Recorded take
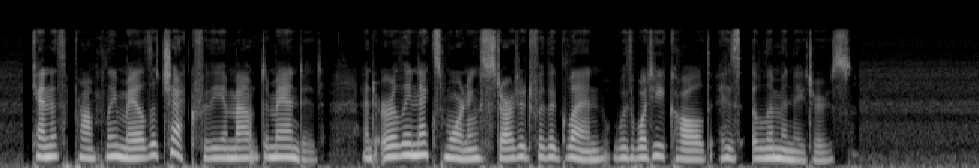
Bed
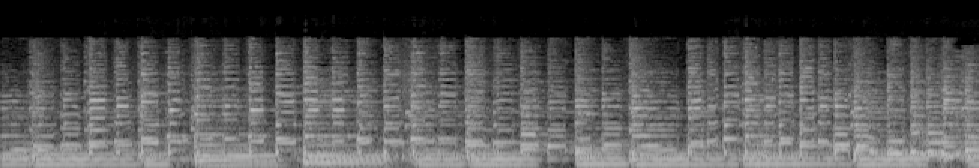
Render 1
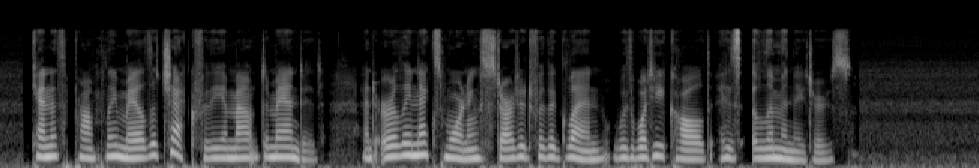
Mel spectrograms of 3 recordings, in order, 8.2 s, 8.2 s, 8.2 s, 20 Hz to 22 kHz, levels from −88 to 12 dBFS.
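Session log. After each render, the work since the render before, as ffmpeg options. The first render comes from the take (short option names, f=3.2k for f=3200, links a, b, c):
-filter_complex "[0:a]asettb=1/sr,asplit=3[a][b][c];[a]atrim=end=6.124[d];[b]atrim=start=6.12:end=6.56,asetpts=PTS-STARTPTS,afade=t=in:d=0.004:c=qsin,afade=t=out:st=0.436:d=0.004:c=qsin,aemphasis=mode=production:type=75kf[e];[c]atrim=start=6.556[f];[d][e]acrossfade=d=0.004:c1=hsin:c2=qsin[g];[g][f]acrossfade=d=0.004:c1=qsin:c2=hsin"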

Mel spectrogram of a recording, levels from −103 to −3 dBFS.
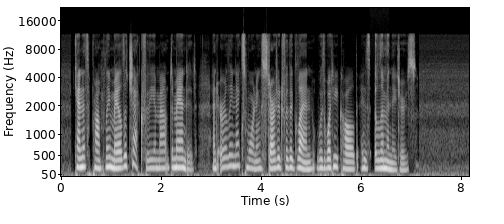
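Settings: -filter_complex "[0:a]asettb=1/sr,asplit=3[a][b][c];[a]atrim=end=1.344[d];[b]atrim=start=1.34:end=2.18,asetpts=PTS-STARTPTS,afade=t=in:d=0.004:c=qsin,afade=t=out:st=0.836:d=0.004:c=qsin,acompressor=threshold=-25dB:ratio=3:attack=3.2:release=140:knee=1:detection=peak[e];[c]atrim=start=2.176[f];[d][e]acrossfade=d=0.004:c1=hsin:c2=qsin[g];[g][f]acrossfade=d=0.004:c1=qsin:c2=hsin,asettb=1/sr,asplit=3[h][i][j];[h]atrim=end=3.194[k];[i]atrim=start=3.19:end=4.16,asetpts=PTS-STARTPTS,afade=t=in:d=0.004:c=qsin,afade=t=out:st=0.966:d=0.004:c=qsin,acompressor=threshold=-24dB:ratio=6:attack=3.2:release=140:knee=1:detection=peak[l];[j]atrim=start=4.156[m];[k][l]acrossfade=d=0.004:c1=hsin:c2=qsin[n];[n][m]acrossfade=d=0.004:c1=qsin:c2=hsin,asplit=3[o][p][q];[o]afade=t=out:st=5.39:d=0.02[r];[p]lowpass=f=1k:p=1,afade=t=in:st=5.39:d=0.02,afade=t=out:st=6.15:d=0.02[s];[q]afade=t=in:st=6.15:d=0.02[t];[r][s][t]amix=inputs=3:normalize=0"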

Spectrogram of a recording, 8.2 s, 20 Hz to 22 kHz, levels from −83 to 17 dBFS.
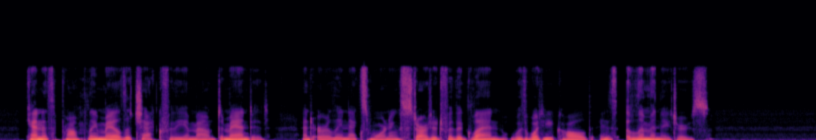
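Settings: -af "agate=range=-10dB:threshold=-38dB:ratio=16:detection=peak,equalizer=f=94:w=0.31:g=4"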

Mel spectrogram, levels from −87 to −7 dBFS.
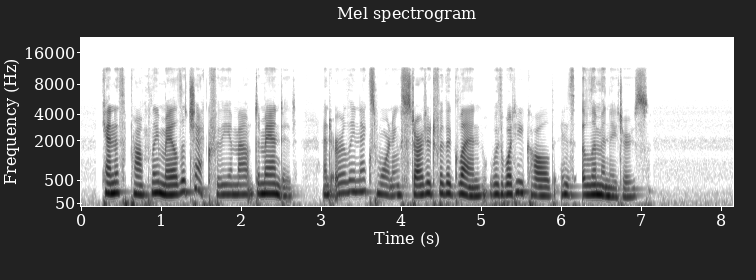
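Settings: -filter_complex "[0:a]acrossover=split=8500[a][b];[b]acompressor=threshold=-52dB:ratio=4:attack=1:release=60[c];[a][c]amix=inputs=2:normalize=0,bandreject=f=60:t=h:w=6,bandreject=f=120:t=h:w=6,bandreject=f=180:t=h:w=6,bandreject=f=240:t=h:w=6,bandreject=f=300:t=h:w=6,bandreject=f=360:t=h:w=6"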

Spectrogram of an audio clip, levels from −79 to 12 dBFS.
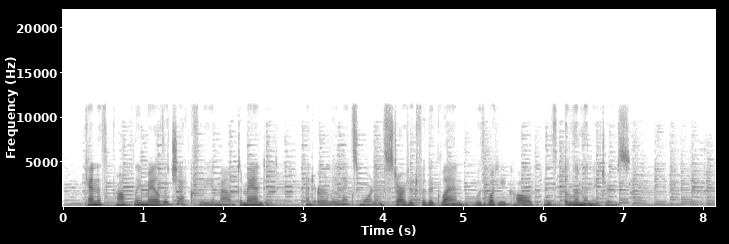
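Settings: -filter_complex "[1:a]volume=-20dB[a];[0:a][a]amix=inputs=2:normalize=0"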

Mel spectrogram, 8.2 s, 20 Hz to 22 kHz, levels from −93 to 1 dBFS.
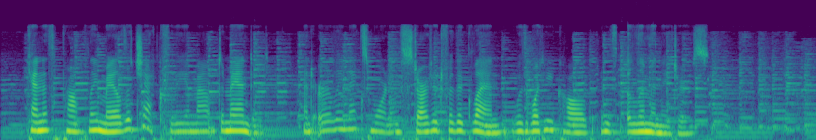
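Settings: -af "volume=3.5dB,alimiter=limit=-3dB:level=0:latency=1"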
